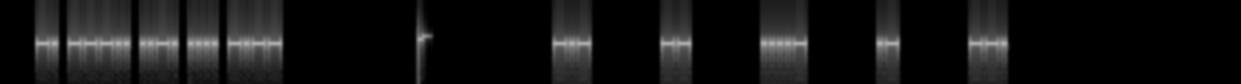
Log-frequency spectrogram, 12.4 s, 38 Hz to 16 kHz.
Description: Morse code, heard as a keyed tone, about 32 wpm, spaced as for 16 wpm, 700 Hz. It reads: N8FHY KM4AG
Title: USA Call Signs - 5 Characters - 6x Character Spacing - 30wpm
